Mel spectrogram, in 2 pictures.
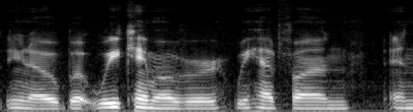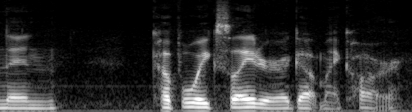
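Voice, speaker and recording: A man with a lowish, fairly flat voice talks through a story from his own life. He rambles and restarts a lot, filling the gaps with "you know" and "I was like." It sounds like loose, unscripted vlog talk. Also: measured pace, smooth. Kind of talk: casual personal storytelling.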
